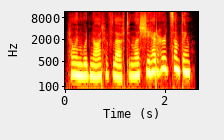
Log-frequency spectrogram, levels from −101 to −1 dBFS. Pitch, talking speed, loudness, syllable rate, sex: 225 Hz, 225 wpm, -15 LUFS, 5.7 syllables/s, female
